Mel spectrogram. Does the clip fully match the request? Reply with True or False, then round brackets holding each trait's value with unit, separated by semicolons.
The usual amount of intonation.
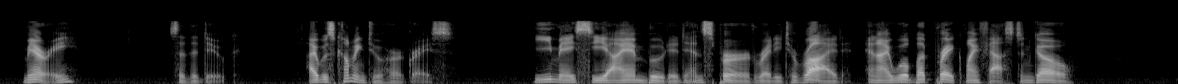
True (4.3 semitones)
